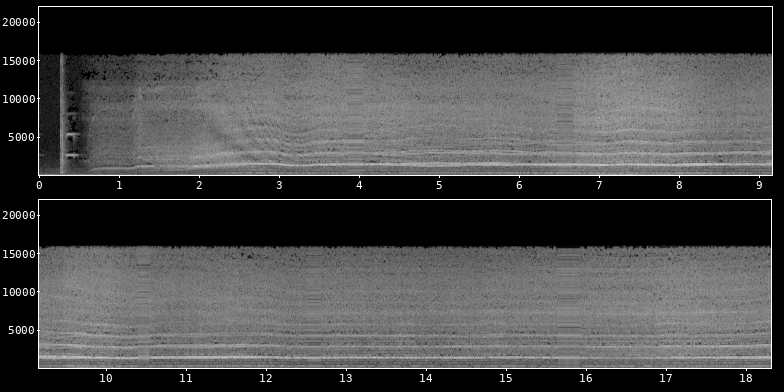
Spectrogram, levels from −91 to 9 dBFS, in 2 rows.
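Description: Bluetooth stutter occurs five times, at 3.87, 6.49, 10.41, 12.54 and 15.66 s. Each time, audio packets arrived late or not at all, and the receiver kept replaying its last short buffer, a slice of roughly 14 ms, so the sound turns into a rapid mechanical buzz. The dropouts last about 0.18, 0.18, 0.14, 0.15 and 0.27 s. The sound then picks up further along, as though it had kept playing underneath.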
